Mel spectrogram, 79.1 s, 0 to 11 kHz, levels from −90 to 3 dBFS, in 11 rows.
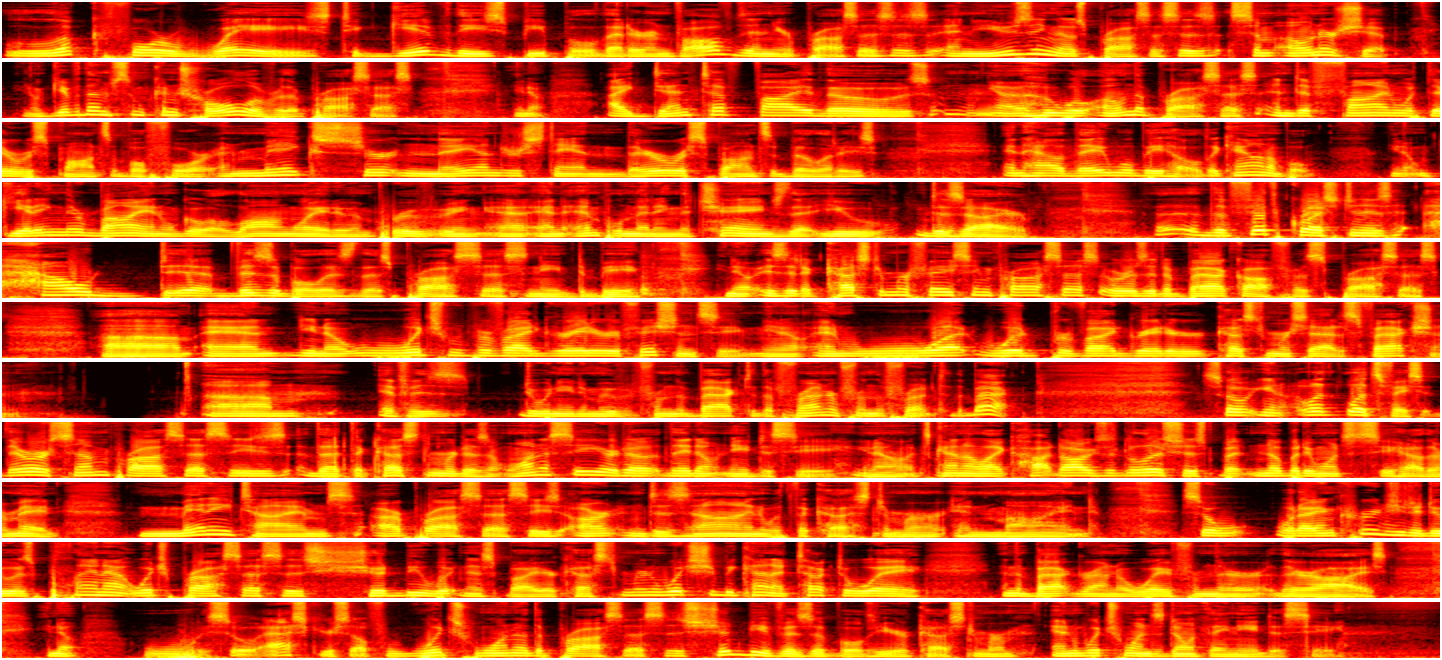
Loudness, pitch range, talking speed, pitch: -15 LUFS, 125-155 Hz, 195 wpm, 140 Hz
